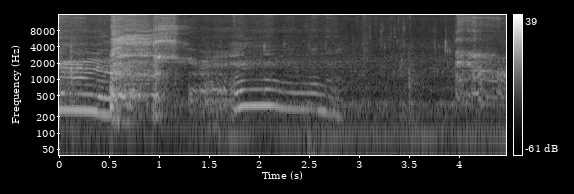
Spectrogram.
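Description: A person's wordless vocal sounds: a short held voiced note that breaks into a harsh, cough-like rasp, then a second drawn-out voiced sound that rises and falls about two seconds in.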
